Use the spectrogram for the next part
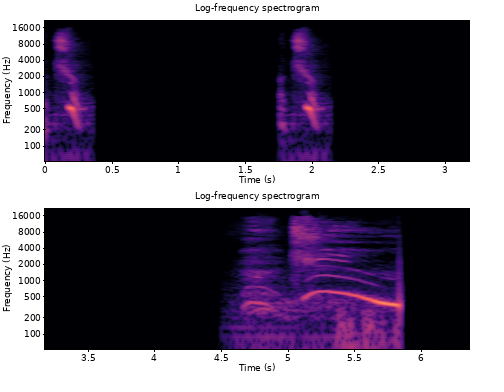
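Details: Two sharp sneezes, then a drawn-out gasping inhale ending in a falling voiced sneeze: sneezing.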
